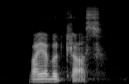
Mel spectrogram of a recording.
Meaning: class variable
- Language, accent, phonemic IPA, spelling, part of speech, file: French, France, /va.ʁja.blə də klas/, variable de classe, noun, LL-Q150 (fra)-variable de classe.wav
